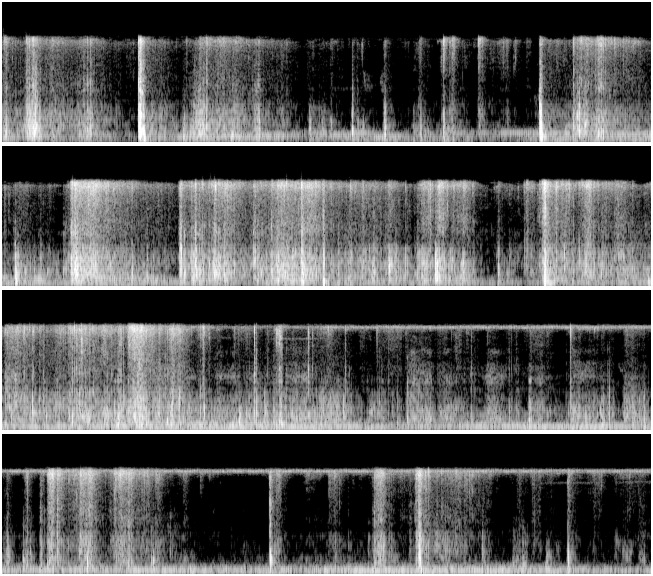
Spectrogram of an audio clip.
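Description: Footsteps and rustling in dry fallen oil palm fronds and undergrowth, with irregular sharp cracks and knocks scattered through, busiest in the first half. A faint low hum sits underneath in the second half.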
